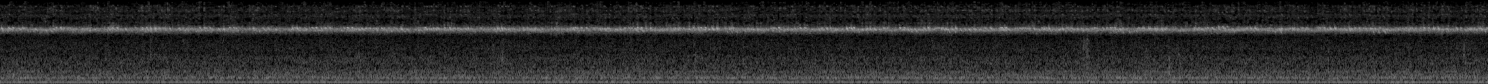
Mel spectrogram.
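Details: Captive crickets on a farm keep up a relentless, uniform high trill, the massed chirps blending into one bright band of sound above a faint hum.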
